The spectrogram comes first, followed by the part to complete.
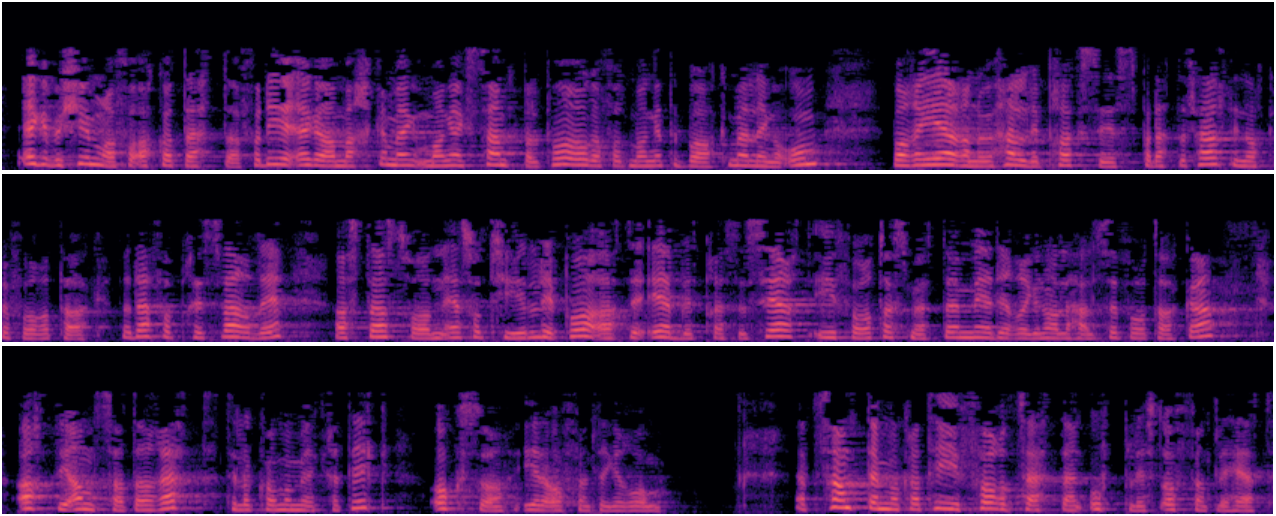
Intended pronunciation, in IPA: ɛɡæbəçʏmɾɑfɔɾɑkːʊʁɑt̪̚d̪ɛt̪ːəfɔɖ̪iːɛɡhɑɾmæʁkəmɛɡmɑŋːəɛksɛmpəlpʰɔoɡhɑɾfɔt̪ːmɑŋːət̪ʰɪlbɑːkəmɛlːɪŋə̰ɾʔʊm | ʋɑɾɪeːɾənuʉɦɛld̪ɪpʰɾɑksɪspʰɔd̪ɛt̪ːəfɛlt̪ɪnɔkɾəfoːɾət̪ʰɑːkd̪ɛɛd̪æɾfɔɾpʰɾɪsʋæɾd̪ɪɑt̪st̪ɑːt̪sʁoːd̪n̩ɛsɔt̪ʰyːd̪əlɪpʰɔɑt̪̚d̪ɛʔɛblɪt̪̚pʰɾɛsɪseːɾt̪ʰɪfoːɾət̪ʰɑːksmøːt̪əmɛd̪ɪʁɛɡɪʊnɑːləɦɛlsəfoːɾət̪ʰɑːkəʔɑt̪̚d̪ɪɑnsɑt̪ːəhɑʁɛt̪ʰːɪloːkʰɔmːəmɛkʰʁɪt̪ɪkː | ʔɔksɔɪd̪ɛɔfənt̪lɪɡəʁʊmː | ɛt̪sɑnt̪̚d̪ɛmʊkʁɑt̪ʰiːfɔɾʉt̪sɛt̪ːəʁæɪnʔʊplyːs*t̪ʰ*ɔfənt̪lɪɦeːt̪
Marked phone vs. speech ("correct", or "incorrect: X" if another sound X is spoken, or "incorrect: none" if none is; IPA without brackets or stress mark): incorrect: t̪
